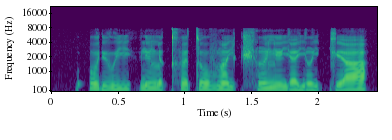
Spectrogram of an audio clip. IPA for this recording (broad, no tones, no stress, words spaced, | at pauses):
ʔoɾʲuj | ɾʲə̃ləkʰəto vãjt͡ʃʰə̃ lʲə̃jɛj ə̃jkʲa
